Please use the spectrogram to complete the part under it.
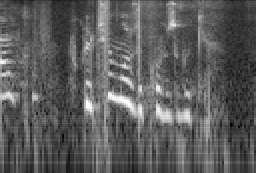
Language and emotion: Russian, neutral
